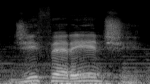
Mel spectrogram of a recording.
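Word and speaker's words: diferente: Spanish but in Brazilian Portuguese this is actually pronounced as a so for example the word different becomes G fare in Chi and fluent becomes flew in Chi hack number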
